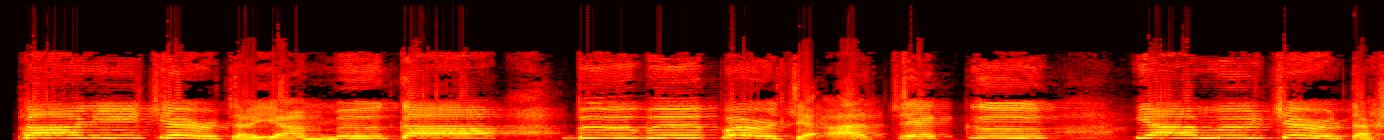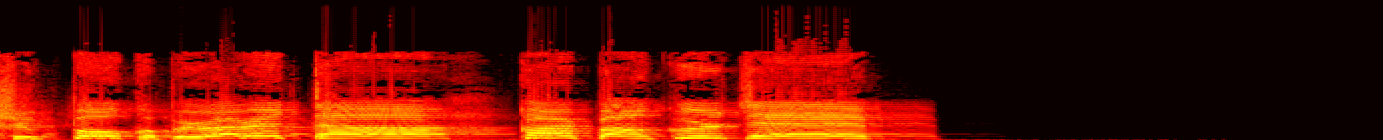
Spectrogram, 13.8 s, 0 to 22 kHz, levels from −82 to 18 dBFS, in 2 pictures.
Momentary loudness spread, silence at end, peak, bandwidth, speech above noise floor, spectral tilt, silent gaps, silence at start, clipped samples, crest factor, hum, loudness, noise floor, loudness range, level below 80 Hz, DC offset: 5 LU; 2.25 s; 0 dBFS; 16 kHz; 52 dB; -1 dB/octave; none; 0.1 s; 0.2%; 12 dB; none; -10 LUFS; -63 dBFS; 3 LU; -48 dBFS; under 0.1%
